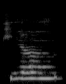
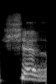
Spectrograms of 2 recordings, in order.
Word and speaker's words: Kjell: Is Kiel there? Yes, I see him. I'm sorry for mispronouncing your name, which is actually Kjell Larsson, whom I'm happy to introduce.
